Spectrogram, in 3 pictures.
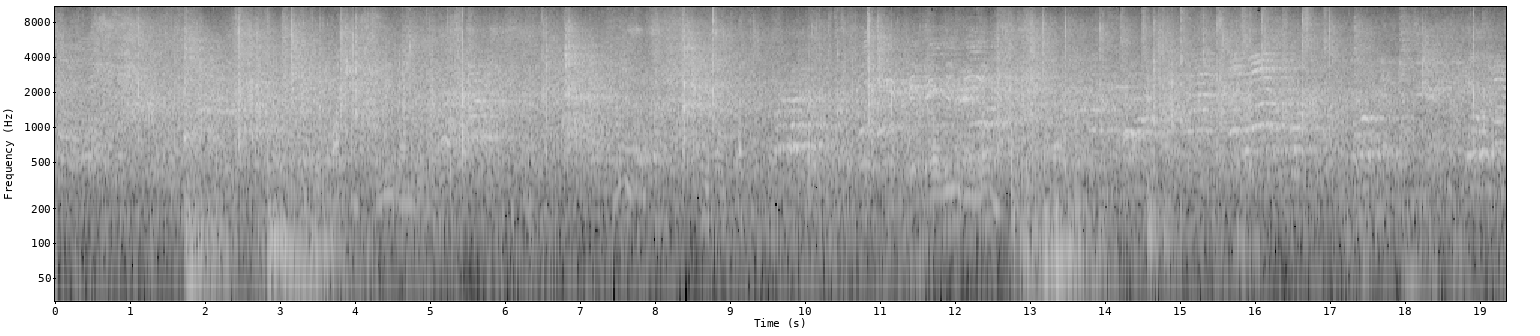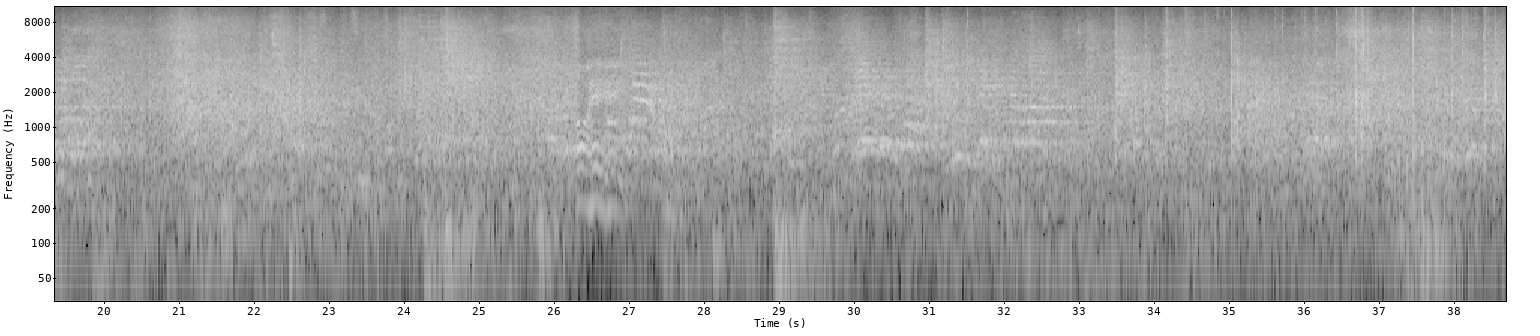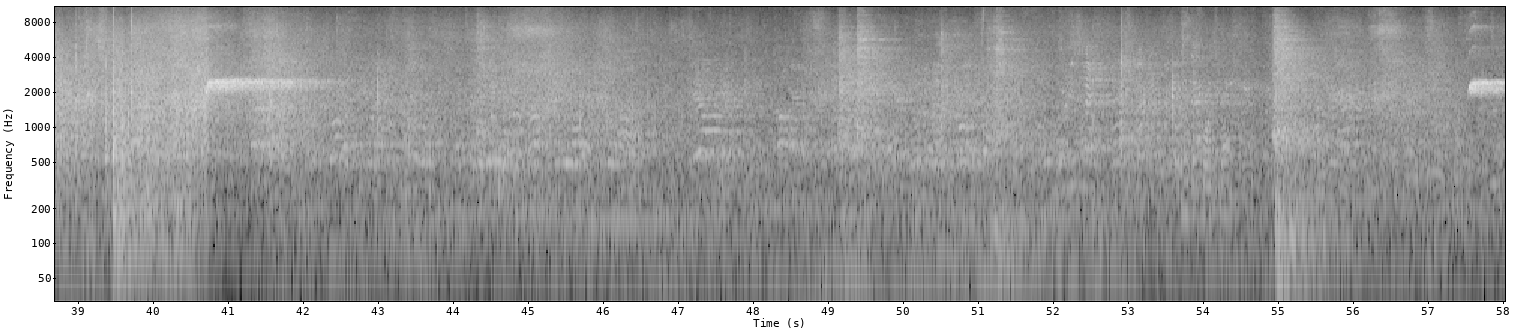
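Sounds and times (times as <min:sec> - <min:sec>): people talking: 0:00.0 - 0:58.0
pucks and sticks knocking: 0:01.0 - 0:11.3, 0:33.0 - 0:40.6
referee's whistle: 0:40.6 - 0:42.0, 0:57.5 - 0:58.0.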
